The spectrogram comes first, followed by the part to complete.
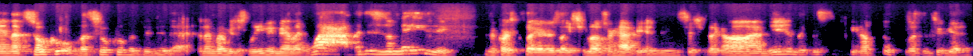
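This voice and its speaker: Lively in intonation, a man talks at a very fast pace. His voice is somewhat breathy. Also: medium pitch for a man. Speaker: podcast co-host. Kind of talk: casual chat.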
